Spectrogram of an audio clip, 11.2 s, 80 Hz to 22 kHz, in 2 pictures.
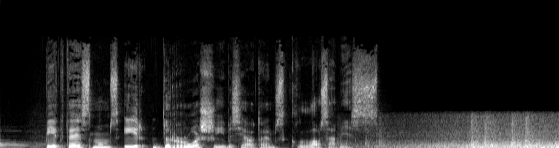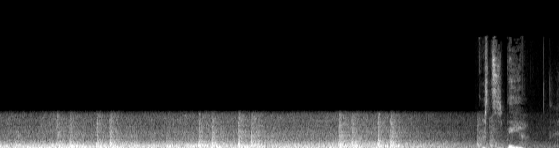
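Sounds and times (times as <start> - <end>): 
speech: 0.5 - 4.0, 10.6 - 10.9
train rumble: 3.5 - 11.1
train wheels clattering on rails: 4.5 - 10.0.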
